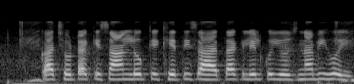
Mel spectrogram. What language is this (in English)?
Magahi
